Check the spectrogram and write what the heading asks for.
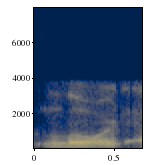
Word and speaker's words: Lord: John Lord, L-O-R-D.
